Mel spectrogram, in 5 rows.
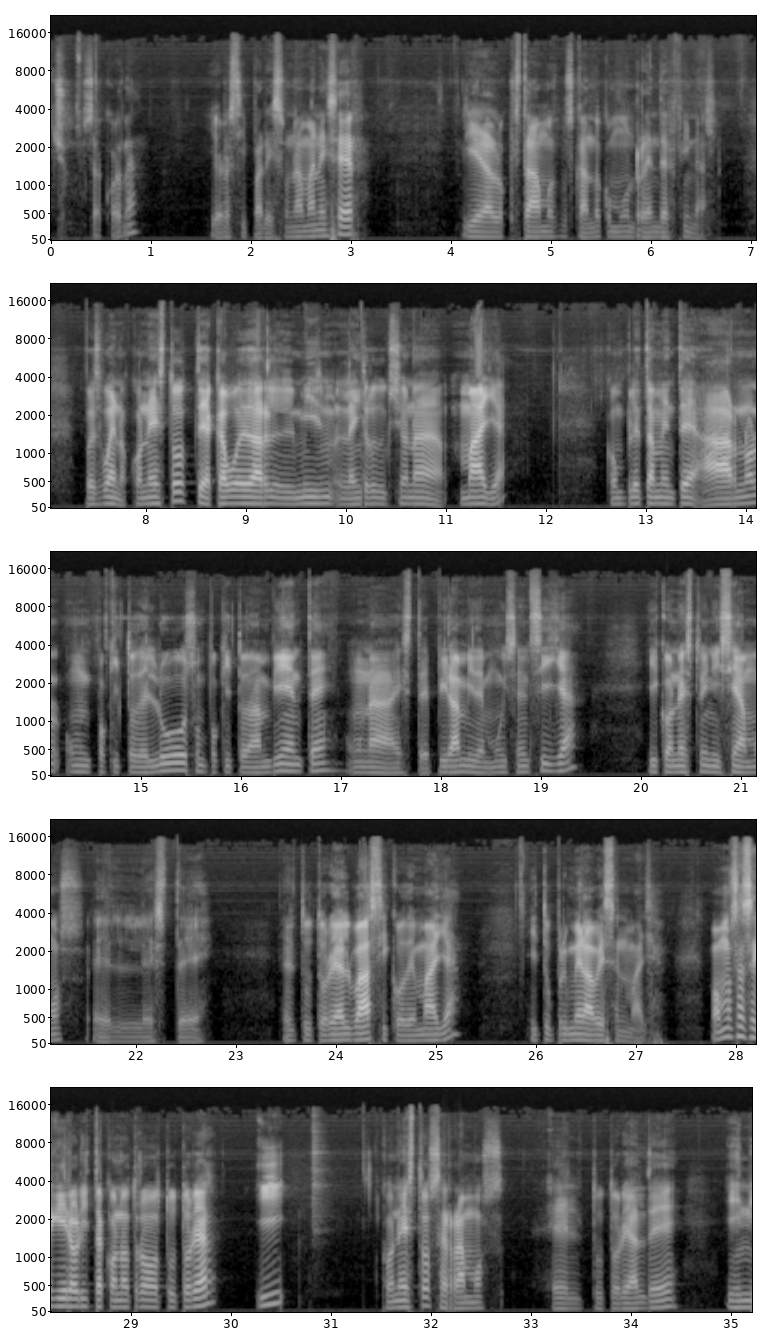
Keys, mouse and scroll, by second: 0.2-3.8 Return.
